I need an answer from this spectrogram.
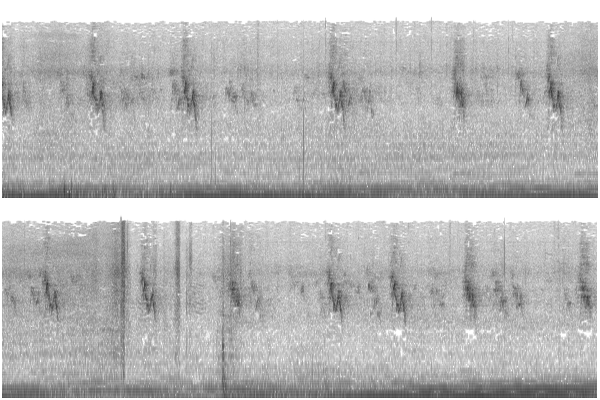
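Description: A bird calling over and over with a short, high, falling chirp, about once or twice a second, over a steady low hum. A couple of sharp clicks come a little past the middle.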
